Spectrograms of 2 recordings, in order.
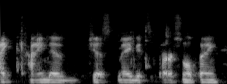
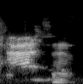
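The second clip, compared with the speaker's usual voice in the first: exaggerated Wisconsin accent, drawn-out middle vowel; hammed-up Wisconsin accent; 4 semitones higher, slower than usual. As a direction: say it like a Wisconsinite, a bit higher. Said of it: "You gotta get him to say".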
